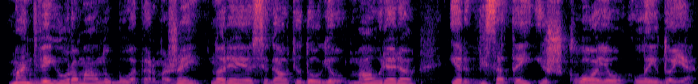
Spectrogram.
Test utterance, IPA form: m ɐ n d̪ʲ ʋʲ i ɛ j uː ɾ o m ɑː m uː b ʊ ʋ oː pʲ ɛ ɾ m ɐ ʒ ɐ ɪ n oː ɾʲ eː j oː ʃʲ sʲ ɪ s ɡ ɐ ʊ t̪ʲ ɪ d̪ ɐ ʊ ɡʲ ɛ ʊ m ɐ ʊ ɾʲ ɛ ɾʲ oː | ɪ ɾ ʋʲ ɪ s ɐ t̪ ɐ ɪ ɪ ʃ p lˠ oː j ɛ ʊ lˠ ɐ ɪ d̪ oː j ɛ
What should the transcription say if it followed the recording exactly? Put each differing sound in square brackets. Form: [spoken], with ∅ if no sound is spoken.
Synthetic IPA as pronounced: m ɐ n d̪ʲ ʋʲ i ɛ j uː ɾ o m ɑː [n] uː b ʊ ʋ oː pʲ ɛ ɾ m ɐ ʒ ɐ ɪ n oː ɾʲ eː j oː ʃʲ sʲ ɪ [∅] ɡ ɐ ʊ t̪ʲ ɪ d̪ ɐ ʊ ɡʲ ɛ ʊ m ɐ ʊ ɾʲ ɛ ɾʲ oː | ɪ ɾ ʋʲ ɪ s ɐ t̪ ɐ ɪ ɪ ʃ [k] lˠ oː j ɛ ʊ lˠ ɐ ɪ d̪ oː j ɛ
